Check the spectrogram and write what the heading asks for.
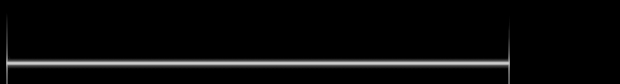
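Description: Broadcast line-up test tone played over colour bars: one steady, pure beep at a single pitch, held for about five seconds and then cut off sharply. It is the reference tone used to set audio levels before a programme starts.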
